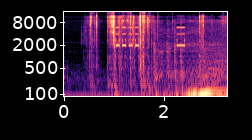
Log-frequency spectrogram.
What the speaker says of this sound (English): let's just go ahead and turn on the van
